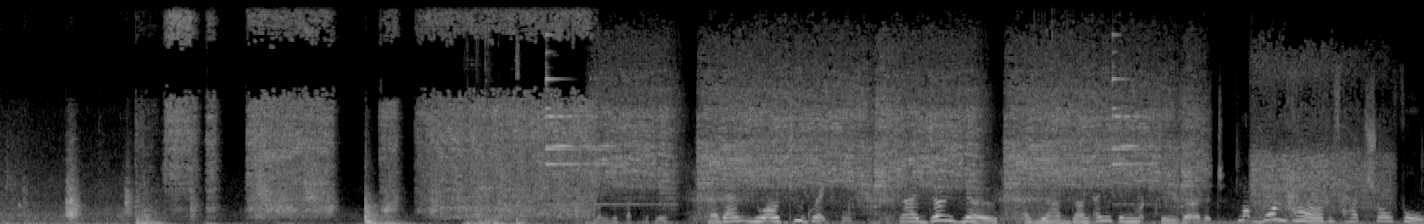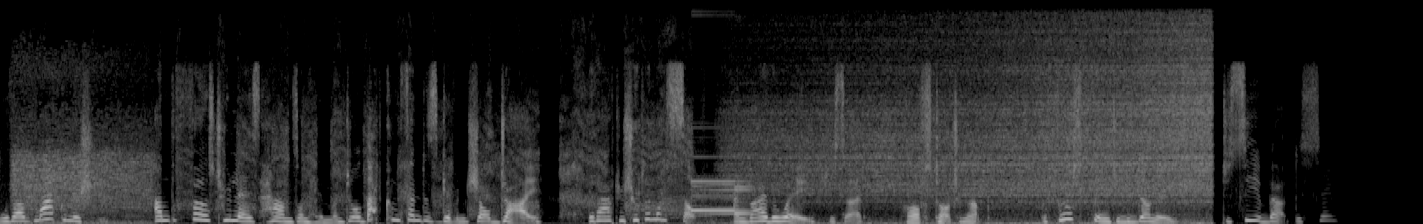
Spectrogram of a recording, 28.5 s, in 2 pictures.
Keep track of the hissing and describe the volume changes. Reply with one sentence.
The volume of the hissing goes down, then up.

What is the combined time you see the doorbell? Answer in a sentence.
The doorbell can be heard for 4 seconds in total.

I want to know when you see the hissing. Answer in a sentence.
The hissing can be heard from 0.0 to 26.4 s.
